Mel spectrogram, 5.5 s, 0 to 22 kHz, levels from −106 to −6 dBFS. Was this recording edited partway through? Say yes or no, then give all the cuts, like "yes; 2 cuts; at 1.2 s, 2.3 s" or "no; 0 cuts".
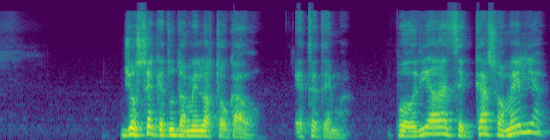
no; 0 cuts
